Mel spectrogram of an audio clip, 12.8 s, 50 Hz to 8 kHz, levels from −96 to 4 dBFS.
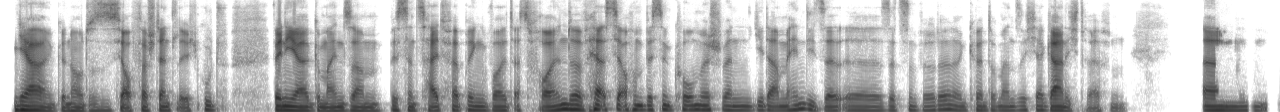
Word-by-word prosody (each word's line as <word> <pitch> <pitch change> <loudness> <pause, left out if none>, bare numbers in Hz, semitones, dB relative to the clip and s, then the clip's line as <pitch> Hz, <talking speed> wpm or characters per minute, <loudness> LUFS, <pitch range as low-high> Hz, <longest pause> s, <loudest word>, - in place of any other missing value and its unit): Ja, 105 -5 +6
genau, 85 +1 -2
das 85 +2 -6
ist 90 0 -3
ja - - +3
auch 80 - 0
verständlich. 95 -3 -2
Gut, 110 -3 -5 0.4
wenn 105 -1 +6
ihr 95 -3 +7
gemeinsam 90 0 -1
bisschen 100 -2 -2
Zeit 90 +1 0
verbringen 100 -1 -1
wollt 95 -1 -1
als - - -7
Freunde, 115 +3 +3
wäre 125 -3 +5
es 115 - -3
ja - - +1
auch 115 +1 -3
'n 110 -1 +2
bisschen 110 0 -1
komisch, 115 0 0
wenn 105 -1 -1
jeder 105 0 -3
am 100 +1 -2
Handy 120 +3 0
s 100 - -8
äh, 95 0 -3
sitzen 100 +1 -8
würde, 115 +5 -2
dann 100 -4 -4
könnte 100 0 -5
man 100 0 -4
sich 105 0 -8
ja 105 - -1
gar 100 -1 +5
nicht 85 - -8
treffen. 80 +1 -13 0.7
Ähm. 100 -1 0
100 Hz, 190 wpm, -22 LUFS, 95-105 Hz, 0.7 s, ihr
